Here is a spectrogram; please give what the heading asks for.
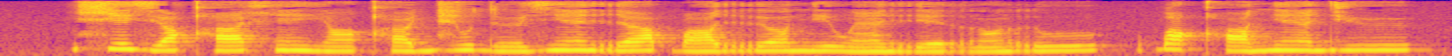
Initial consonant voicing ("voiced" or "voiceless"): voiceless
